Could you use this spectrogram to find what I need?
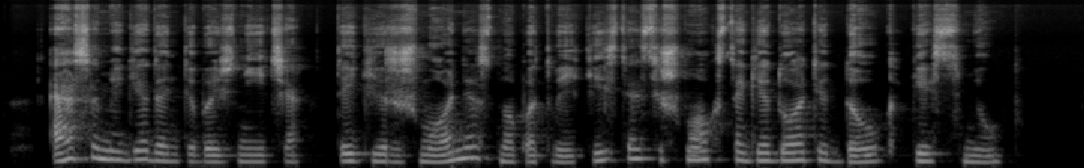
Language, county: Lithuanian, Šiauliai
